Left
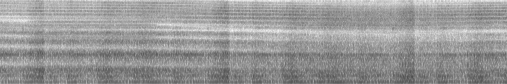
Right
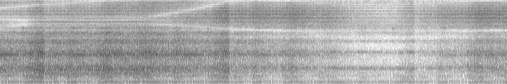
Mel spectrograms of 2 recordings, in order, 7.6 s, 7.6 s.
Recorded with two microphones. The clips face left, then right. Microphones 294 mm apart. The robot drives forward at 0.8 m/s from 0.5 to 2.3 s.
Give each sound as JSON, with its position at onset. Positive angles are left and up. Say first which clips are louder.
{"t": 0.0, "sound": "a motorcycle", "louder": "left 5 dB", "side_deg": 35}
